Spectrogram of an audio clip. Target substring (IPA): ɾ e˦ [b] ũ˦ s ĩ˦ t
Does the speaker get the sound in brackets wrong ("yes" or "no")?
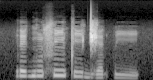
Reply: yes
